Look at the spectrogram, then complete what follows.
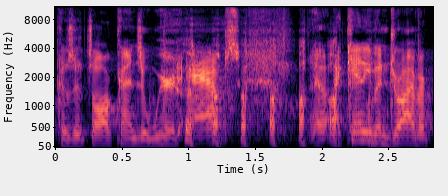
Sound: laughs

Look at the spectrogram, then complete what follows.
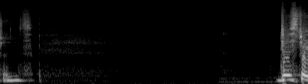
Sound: pause

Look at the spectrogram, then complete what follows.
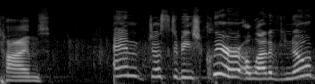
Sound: audience applauds

